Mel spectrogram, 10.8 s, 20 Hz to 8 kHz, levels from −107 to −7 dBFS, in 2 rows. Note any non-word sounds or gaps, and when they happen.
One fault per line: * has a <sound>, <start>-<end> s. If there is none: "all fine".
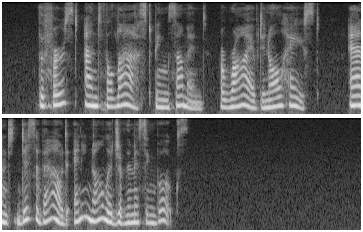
all fine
